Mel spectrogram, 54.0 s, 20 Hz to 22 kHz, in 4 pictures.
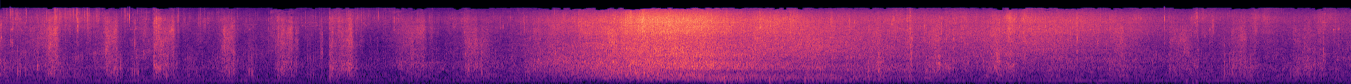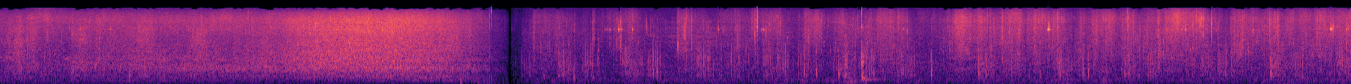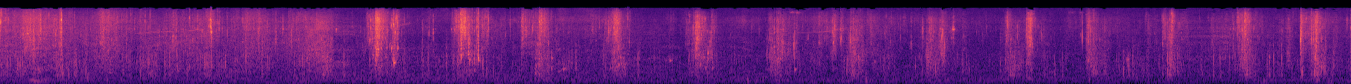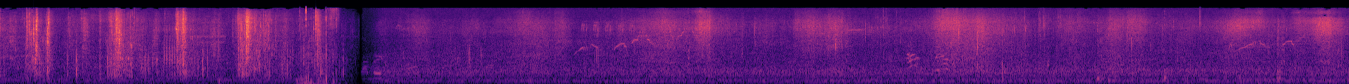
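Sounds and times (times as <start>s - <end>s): footsteps on beach stones: 0.0s - 17.5s, 18.6s - 44.1s, 48.6s - 54.0s.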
